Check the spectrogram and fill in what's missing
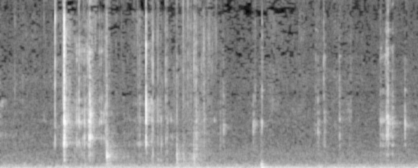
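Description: A utility knife blade scrapes the honeycomb-textured surface of a solid, hand-sized green bar of soap held in the hand, cutting it into crumbly shavings. Quiet, bright, crisp crackling and scratchy clicks come in uneven bursts, with a few sharper snaps that die away almost instantly.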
